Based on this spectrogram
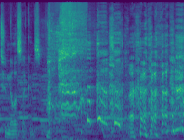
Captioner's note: laughing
